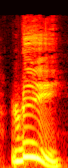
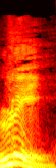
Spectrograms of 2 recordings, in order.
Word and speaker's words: 绿: 초록색을 뜻하는 단어, 루이. 네. 요게 이제 푸를 녹자를 루이라고 발음하는데요. 루이. 네. 요 루이 자는 위에서 아래로 뚝 떨어지는 발음이거든요.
